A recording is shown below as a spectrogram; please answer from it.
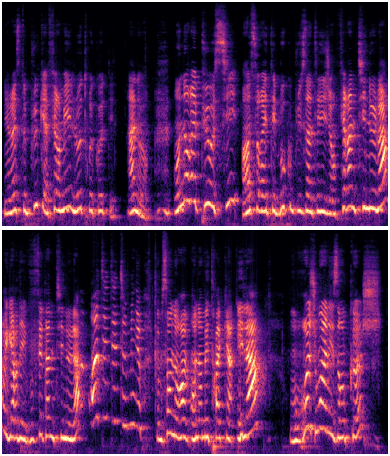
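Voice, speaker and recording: A woman's voice: high-pitched, animated, quick pace, pushed and bright. A woman chatting playfully through a card-making tutorial, joking at herself with teasing asides. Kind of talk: crafting tutorial chat.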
